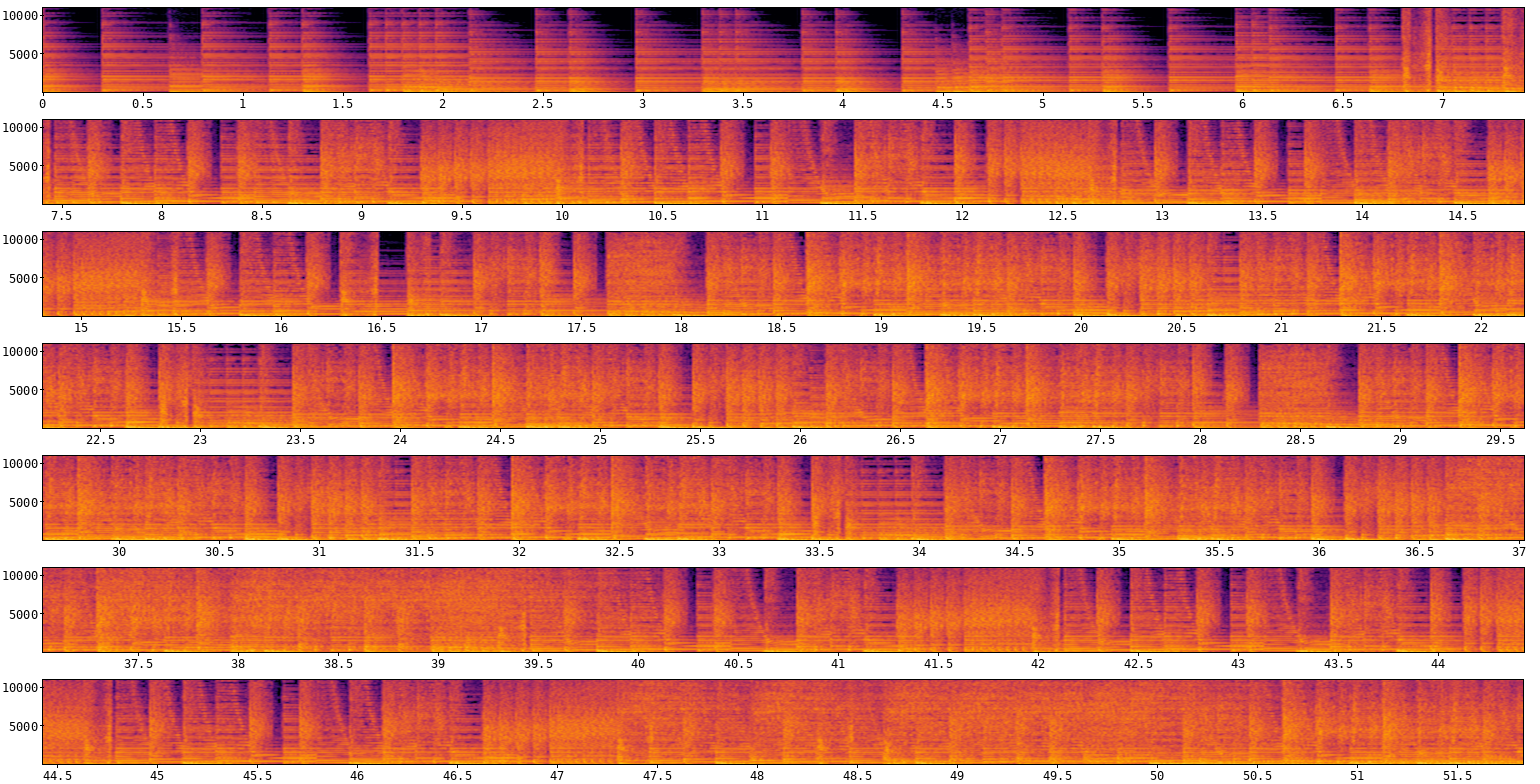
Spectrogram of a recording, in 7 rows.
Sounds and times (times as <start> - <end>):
Music: 0.0 - 51.8.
